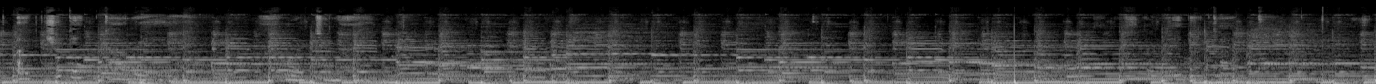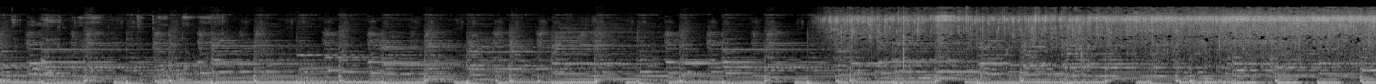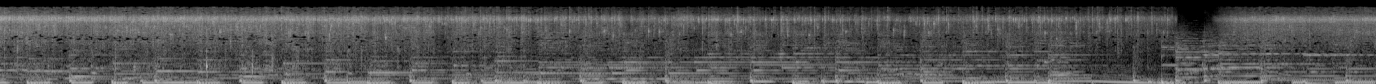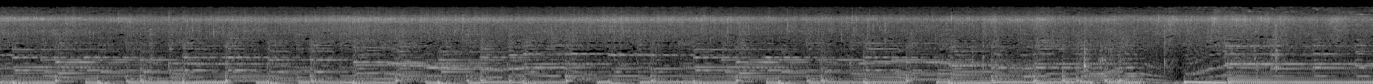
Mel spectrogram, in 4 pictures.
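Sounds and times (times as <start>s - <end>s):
vegetables sizzling in a frying pan: 22.0s - 55.0s.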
